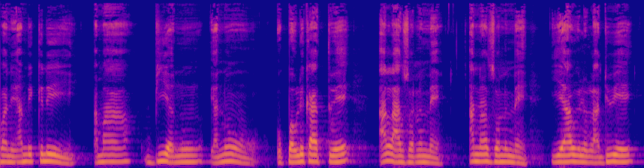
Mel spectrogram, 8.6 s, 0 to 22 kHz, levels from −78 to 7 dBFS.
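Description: No technical faults occur at any point, so there is nothing to describe in time order.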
